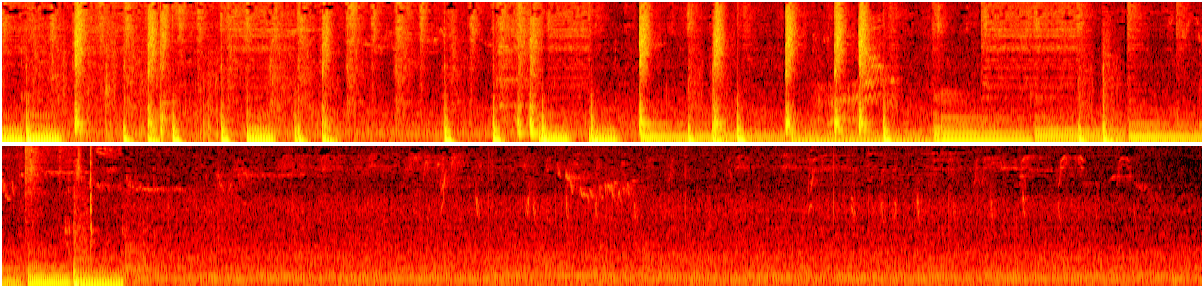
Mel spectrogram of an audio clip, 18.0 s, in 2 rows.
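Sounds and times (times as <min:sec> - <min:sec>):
background music: 0:00.0 - 0:10.2
small birds chirping: 0:00.0 - 0:18.0
faint low hum: 0:04.1 - 0:18.0.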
